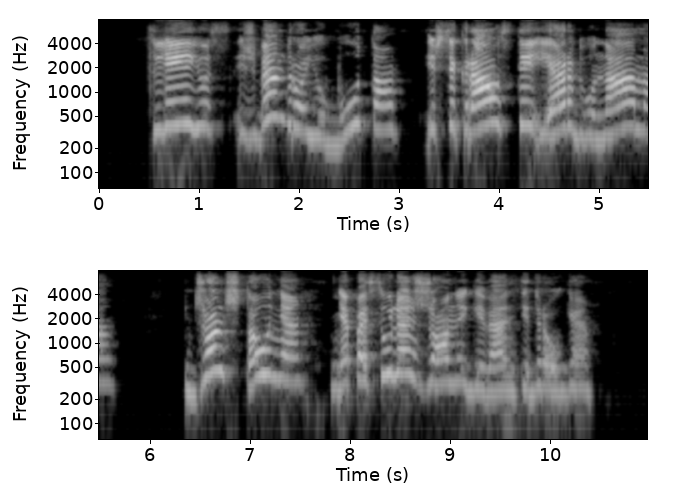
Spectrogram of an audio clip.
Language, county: Lithuanian, Utena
